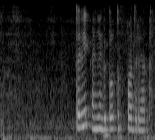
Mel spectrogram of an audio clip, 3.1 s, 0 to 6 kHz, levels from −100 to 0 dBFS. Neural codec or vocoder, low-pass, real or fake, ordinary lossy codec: codec, 24 kHz, 3 kbps, HILCodec; 5.4 kHz; fake; none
